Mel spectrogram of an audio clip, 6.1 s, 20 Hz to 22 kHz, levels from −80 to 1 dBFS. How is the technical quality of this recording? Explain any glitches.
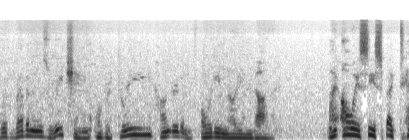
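The quality is compromised by noise suppression throughout, and the suppressor also cuts into the speech in several places. Room noise sits about 19 dB below the speech, and the call codec trims the top end at around 12 kHz.

Noise suppressor artifacts are present through the whole clip. The suppressor judges which frequency bands hold steady background noise and pulls them down frame by frame, here by about 18 dB. Between phrases the background sinks away, then climbs back when speech resumes.

Speech cut by the noise suppressor occurs at 0.0–0.46 s (about 14 dB), 0.64–1.14 s (about 13 dB), 1.32–1.95 s (about 18 dB), 2.11–3.24 s (about 19 dB), 4.04–4.22 s (about 19 dB) and 6.01–6.12 s (about 9 dB). In each window the suppressor mistook quieter parts of the speech for noise and lowered them with the background. Only portions of each window are hit, most extensively in the 2.11–3.24 s stretch, and there the affected speech sounds swallowed or faint.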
